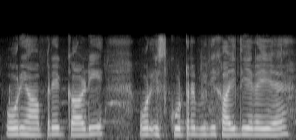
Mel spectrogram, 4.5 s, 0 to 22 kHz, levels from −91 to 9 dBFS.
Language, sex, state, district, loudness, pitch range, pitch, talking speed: Hindi, male, Uttar Pradesh, Shamli, -17 LUFS, 170-185 Hz, 180 Hz, 160 wpm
